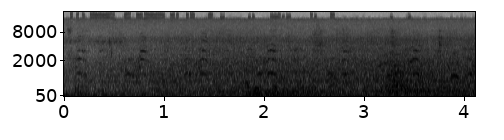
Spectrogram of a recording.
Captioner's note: birds chirping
